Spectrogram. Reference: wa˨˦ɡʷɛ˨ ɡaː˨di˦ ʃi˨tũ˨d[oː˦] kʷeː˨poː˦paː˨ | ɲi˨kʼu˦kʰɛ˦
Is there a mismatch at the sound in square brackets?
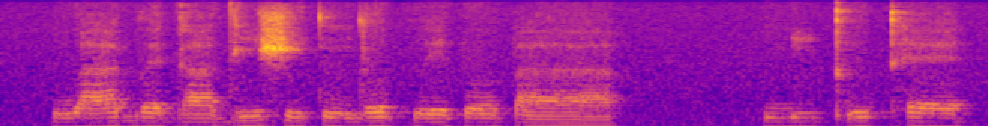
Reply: no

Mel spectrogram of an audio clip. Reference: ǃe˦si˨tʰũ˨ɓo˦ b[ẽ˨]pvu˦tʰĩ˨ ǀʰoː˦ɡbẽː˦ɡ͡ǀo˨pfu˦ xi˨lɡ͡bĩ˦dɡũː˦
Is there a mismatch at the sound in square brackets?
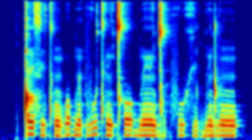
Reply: no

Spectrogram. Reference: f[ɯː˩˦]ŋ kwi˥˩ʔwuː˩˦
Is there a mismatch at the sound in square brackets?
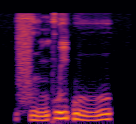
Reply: yes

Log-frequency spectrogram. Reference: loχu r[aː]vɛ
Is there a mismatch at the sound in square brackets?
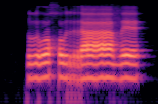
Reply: no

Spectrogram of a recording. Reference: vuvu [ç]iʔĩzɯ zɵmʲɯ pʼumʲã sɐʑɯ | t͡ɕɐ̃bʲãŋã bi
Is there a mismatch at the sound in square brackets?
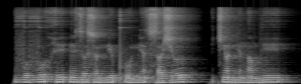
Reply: yes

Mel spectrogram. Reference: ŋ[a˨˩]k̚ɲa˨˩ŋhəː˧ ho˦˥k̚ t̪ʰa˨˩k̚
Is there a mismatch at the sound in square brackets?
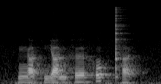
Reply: no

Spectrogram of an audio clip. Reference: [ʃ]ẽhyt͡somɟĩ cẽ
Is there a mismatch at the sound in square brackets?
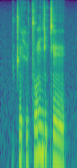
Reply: yes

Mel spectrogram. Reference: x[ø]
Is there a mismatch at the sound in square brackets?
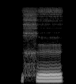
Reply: no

